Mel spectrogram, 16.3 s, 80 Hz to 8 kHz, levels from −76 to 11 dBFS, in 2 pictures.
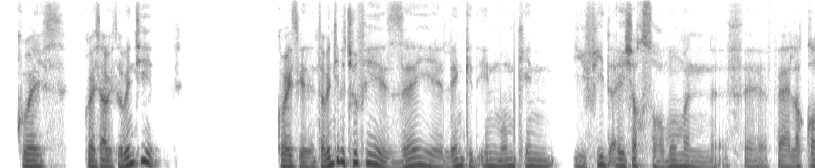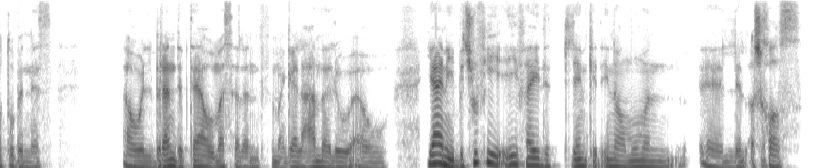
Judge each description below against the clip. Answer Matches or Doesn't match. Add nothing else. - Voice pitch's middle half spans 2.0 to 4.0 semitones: Matches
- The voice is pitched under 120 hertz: Matches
